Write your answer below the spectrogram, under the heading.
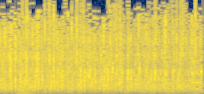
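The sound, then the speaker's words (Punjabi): Audience clapping during a song performance: a thick, steady wash of claps that holds through the whole stretch, with a voice briefly audible near the start. “ਇੱਕ ਤਾੜੀ ਲਾ ਕੇ ਜਾਜ ਦੇ ਦਿਓ ਫਿਰ।”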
